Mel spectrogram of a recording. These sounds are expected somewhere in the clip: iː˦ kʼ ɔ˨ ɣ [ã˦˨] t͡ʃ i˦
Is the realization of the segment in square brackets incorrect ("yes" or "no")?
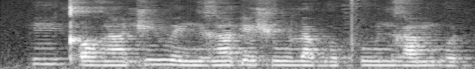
yes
